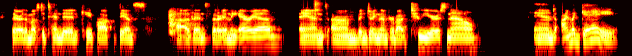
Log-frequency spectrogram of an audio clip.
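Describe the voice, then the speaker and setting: A man talks at a fairly slow pace with a fairly low pitch. He has an unremarkable speaking voice and very even loudness. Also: ordinary pitch variation. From Austin, Texas. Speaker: K-pop event host. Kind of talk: casual podcast chat.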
